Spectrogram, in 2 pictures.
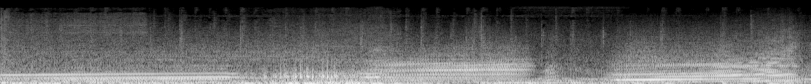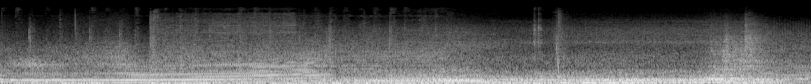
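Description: Car engine accelerating hard through the gears, its pitch climbing steadily and then dropping sharply at each upshift, several times over, with music underneath.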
